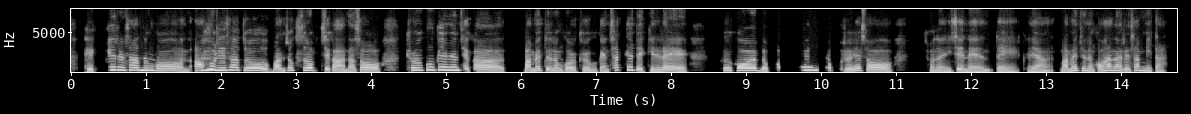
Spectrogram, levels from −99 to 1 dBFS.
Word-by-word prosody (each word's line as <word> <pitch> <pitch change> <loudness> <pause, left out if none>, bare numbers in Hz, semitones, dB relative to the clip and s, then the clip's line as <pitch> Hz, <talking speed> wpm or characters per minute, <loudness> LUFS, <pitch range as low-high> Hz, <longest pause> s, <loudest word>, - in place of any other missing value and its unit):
100 210 -2 -1 0.2
개를 340 -2 +2
사는 295 -2 +4
건 240 -4 +1
아무리 300 +3 +4
사도 270 -7 +2
만족스럽지가 240 - 0
않아서 200 +1 +1 0.4
결국에는 335 +2 +2
제가 210 -4 +1 0.2
맘에 210 +3 +1
드는 225 -3 -1
걸 190 -1 -1
결국엔 190 0 -4
찾게 315 - 0
되길래 195 - +1 0.5
그걸 270 +2 +3
몇 190 -3 0
번 210 - -8 0.3
시행착오를 270 -10 -1
해서 205 -7 +1 0.5
저는 200 -2 -2
이제는 200 -4 -1
네, 180 0 -4
그냥 180 -3 -2
맘에 240 +4 +1
드는 235 -3 0
거 210 +2 +1
1 260 0 +3
를 205 -3 -2
삽니다. 225 -6 -1
225 Hz, 270 characters per minute, -23 LUFS, 200-275 Hz, 0.5 s, 사는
